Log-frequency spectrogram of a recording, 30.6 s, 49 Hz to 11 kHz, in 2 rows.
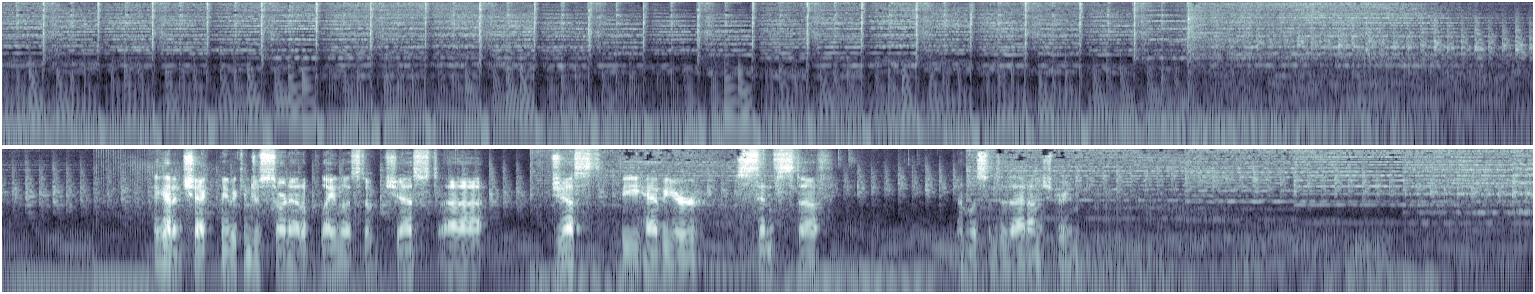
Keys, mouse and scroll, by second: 0.1 q, 1.8 middle click, 2.6 q, 3.5 middle click, 4.6 middle click, 4.9 middle click, 6.4 click, 7.0 middle click, 7.6 shift+middle click, 8.1 middle click, 8.7 shift+middle click, 9.4 middle click, 11.1 shift+click, 11.7 middle click, 12.4 shift+middle click, 13.2 q, 14.2 click, 14.5 Tab, 14.9 click, 15.2 middle click, 16.3 middle click, 16.8 shift+middle click, 17.9 middle click, 19.0 middle click, 19.6 click, 22.8 click, 24.3 click, 24.5 middle click, 27.5 click, 28.0 Tab, 28.5 alt+z, 29.2 2.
